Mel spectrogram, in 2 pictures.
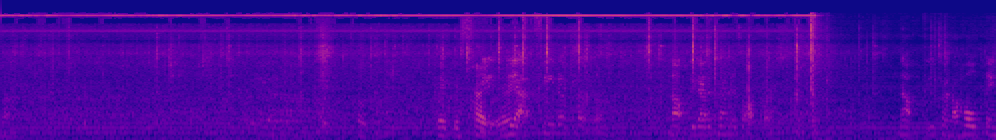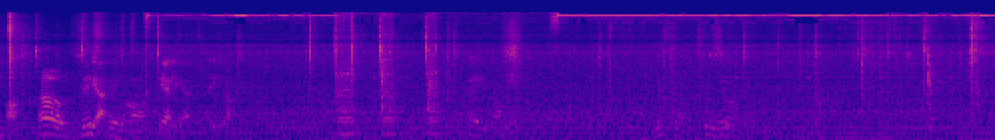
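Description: Labels click and tap through a machine.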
